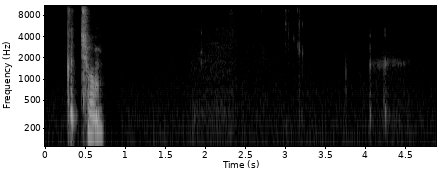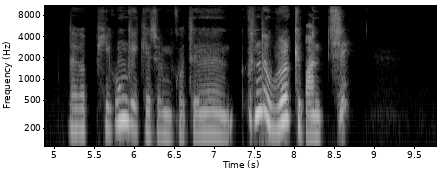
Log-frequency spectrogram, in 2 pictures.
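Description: A young woman speaks softly and playfully close to a microphone.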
